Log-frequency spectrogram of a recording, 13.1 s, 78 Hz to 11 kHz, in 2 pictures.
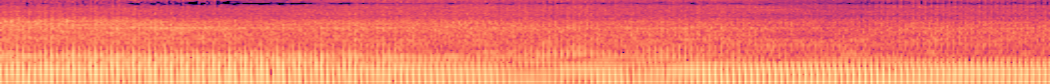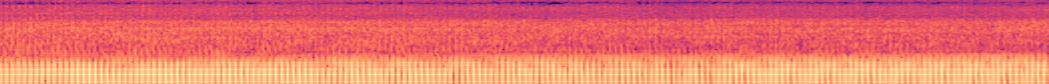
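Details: Gilson rear-tine tiller, a junkyard find from 4–5 years back, test run after cleaning dirt out of the sticky recoil. Low steady drone dips briefly as the tines bite, then holds speed. Runs well under load. A fuel leak was noted at the tank/carburetor seam.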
